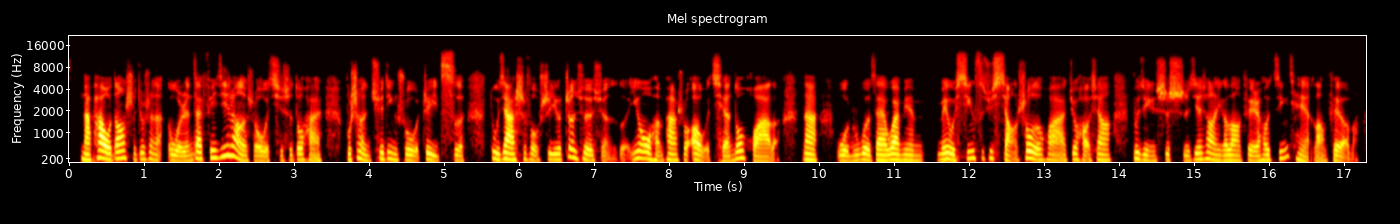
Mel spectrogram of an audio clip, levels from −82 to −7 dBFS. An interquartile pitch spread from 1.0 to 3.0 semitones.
No: average, 3.7 semitones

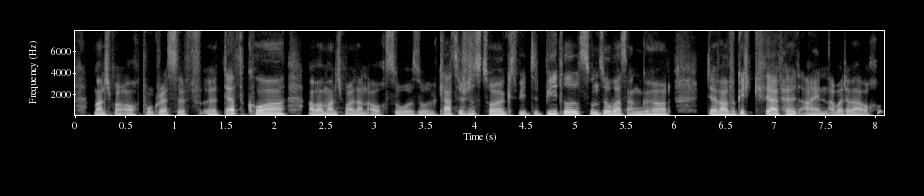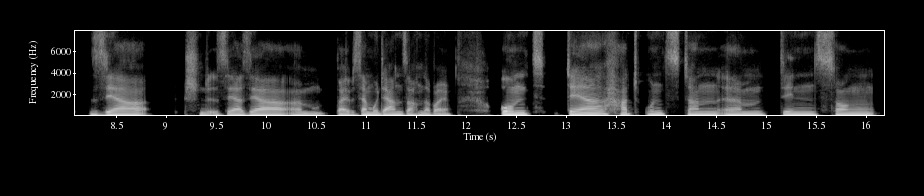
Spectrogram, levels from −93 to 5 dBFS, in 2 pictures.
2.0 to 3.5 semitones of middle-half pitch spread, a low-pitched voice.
Yes: average, 2.9 semitones; low, 125 Hz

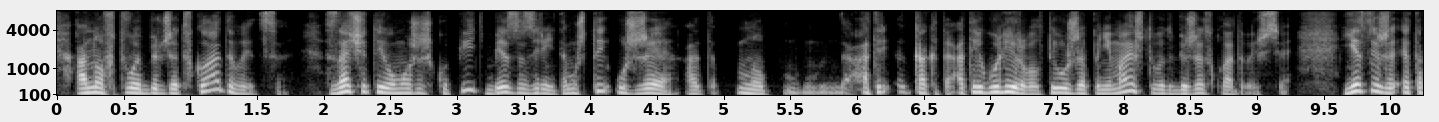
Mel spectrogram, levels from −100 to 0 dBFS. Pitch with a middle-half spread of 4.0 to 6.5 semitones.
Yes: average, 4.6 semitones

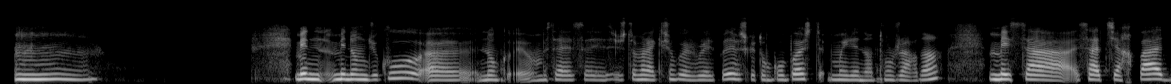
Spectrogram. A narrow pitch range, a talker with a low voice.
No: narrow, 2.3 semitones; high, 220 Hz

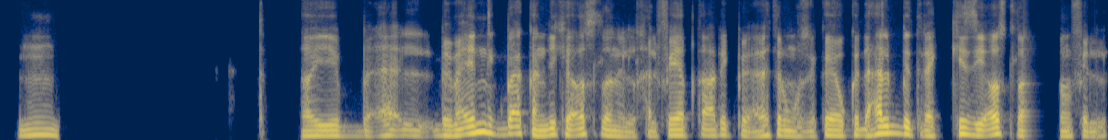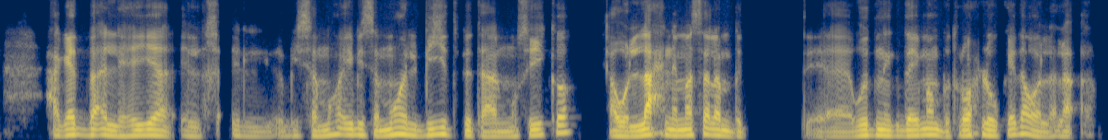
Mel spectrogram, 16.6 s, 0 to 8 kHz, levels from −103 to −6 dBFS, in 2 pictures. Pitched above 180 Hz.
No: low, 110 Hz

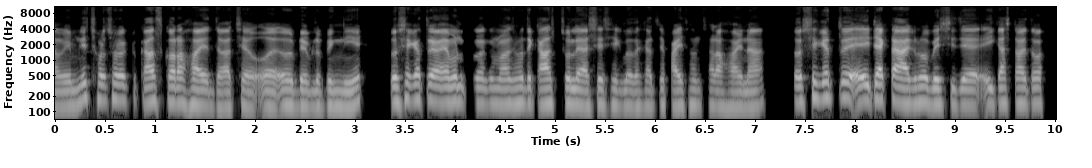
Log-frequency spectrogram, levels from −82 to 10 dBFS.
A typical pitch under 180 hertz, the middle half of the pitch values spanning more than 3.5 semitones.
No: medium, 140 Hz; average, 2.8 semitones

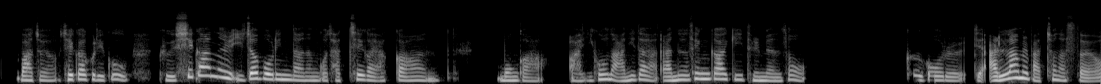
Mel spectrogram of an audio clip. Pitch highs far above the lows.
No: average, 4.1 semitones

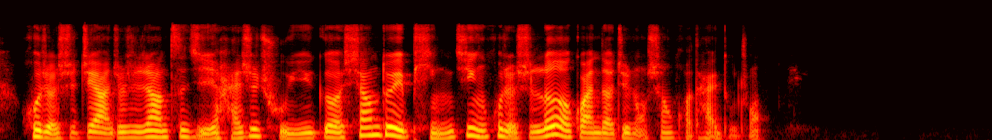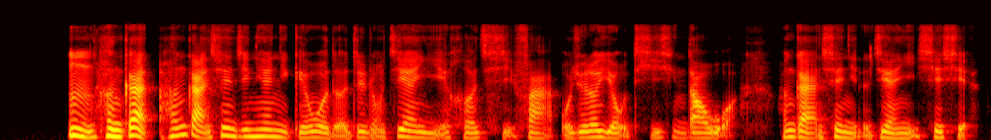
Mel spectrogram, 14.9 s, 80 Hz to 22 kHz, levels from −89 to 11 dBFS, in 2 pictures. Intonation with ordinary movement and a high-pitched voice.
No: average, 4.0 semitones; medium, 165 Hz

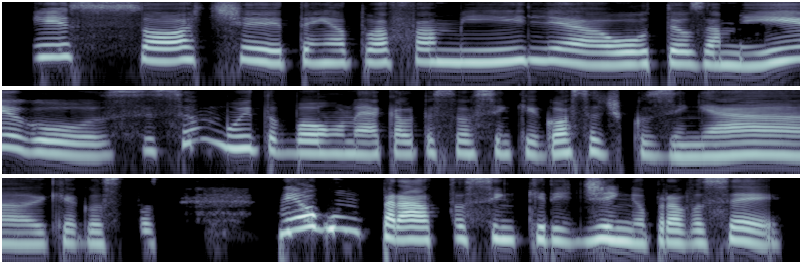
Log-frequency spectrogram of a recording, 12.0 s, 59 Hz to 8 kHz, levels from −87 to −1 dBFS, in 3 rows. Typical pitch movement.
Yes: average, 4.4 semitones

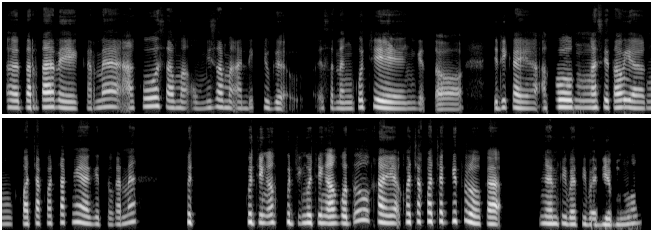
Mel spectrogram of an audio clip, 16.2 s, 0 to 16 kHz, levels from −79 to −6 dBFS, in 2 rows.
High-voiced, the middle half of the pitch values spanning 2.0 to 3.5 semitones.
Yes: high, 225 Hz; average, 2.9 semitones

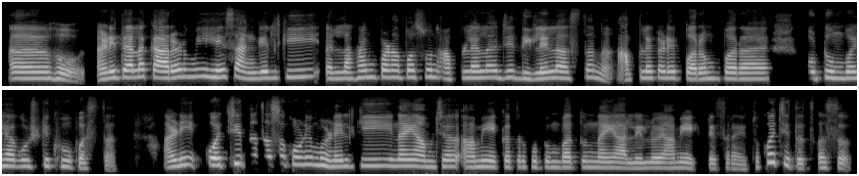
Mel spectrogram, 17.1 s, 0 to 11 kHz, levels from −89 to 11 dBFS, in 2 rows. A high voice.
Yes: high, 215 Hz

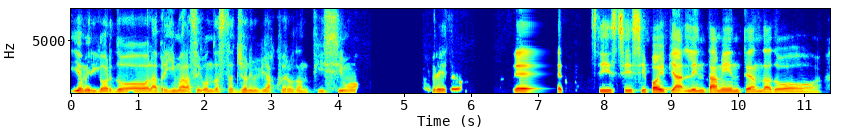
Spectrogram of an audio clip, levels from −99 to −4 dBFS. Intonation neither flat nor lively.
Yes: average, 3.5 semitones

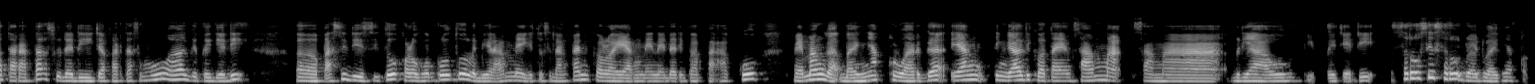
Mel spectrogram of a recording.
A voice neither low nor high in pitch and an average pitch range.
Yes: medium, 170 Hz; average, 3.9 semitones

